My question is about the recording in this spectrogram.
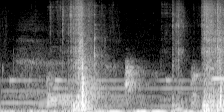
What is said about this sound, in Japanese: なんか包丁の包丁さばきがゆっくりだとか思いませんでした今今ですね私右手の親指を怪我してまして怪我っていうかちょっと捻挫打撲というか痛くてなかなかあのスムーズに動かせない感じです。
